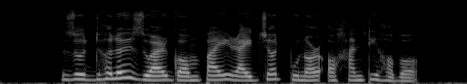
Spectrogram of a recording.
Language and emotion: Assamese, neutral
